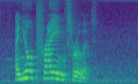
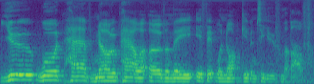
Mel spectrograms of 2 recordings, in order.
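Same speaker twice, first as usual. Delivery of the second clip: Jesus' grave answer; 8 semitones lower than usual. Acted. Jesus answering Pilate's threat, low and steady. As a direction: answer power with steady, low-voiced authority.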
